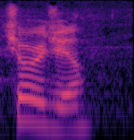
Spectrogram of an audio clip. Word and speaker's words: Giorgio: Giorgio Chiellini, is that how you pronounce the first name? – Yeah, Giorgio.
